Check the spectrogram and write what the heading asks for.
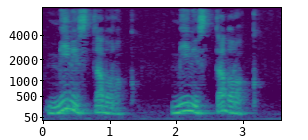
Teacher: كسرنا النون الساكنة لأنها تحركت بحركة الهمز بعد النقل، نقلنا الكسرة التي هي حركة الهمز إلى الساكن قبلها وحركناه بحركة الهمز بعد حذف الهمز فتصير من استبرق، من استبرق.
